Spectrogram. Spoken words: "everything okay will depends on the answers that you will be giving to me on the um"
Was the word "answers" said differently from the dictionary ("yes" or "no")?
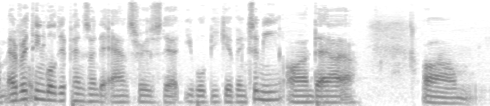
no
